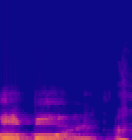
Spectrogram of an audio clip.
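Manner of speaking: very high, cartoonish voice pitched way up. Joking with the others, quoting in a Mickey Mouse voice. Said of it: "I prefer to think like a Mickey Mouse".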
